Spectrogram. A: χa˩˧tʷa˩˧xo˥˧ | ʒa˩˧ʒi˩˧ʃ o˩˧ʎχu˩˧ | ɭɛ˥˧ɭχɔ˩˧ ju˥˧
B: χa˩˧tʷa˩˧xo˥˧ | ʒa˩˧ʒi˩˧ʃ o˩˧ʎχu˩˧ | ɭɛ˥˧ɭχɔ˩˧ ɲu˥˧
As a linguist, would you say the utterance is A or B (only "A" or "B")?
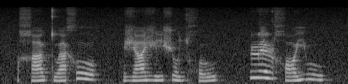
A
